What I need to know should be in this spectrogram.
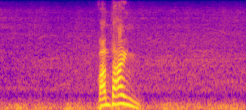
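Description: A referee's whistle blows sharply once.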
